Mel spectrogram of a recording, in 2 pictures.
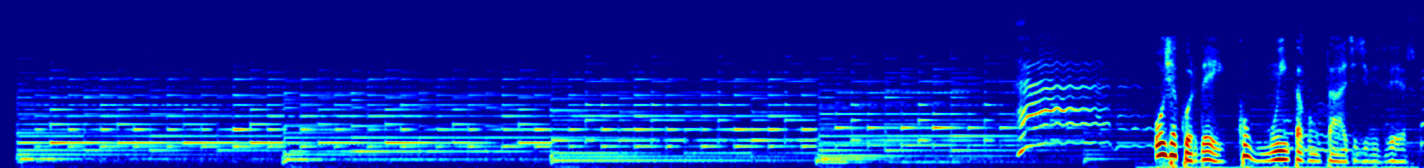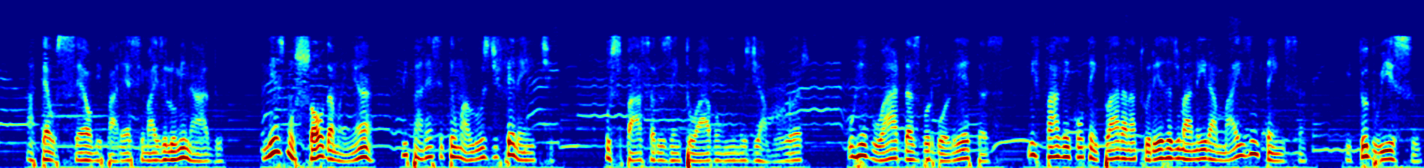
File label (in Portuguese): Páscoa Romântica Masculino; Telemensagens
